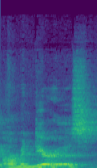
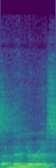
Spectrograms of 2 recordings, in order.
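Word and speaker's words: Armendariz: Provisions was arendas which many people say Armand deer is but I had a person down the hall from me who was her last name was amender is and so that's how I learned how to say it and I've had judges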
